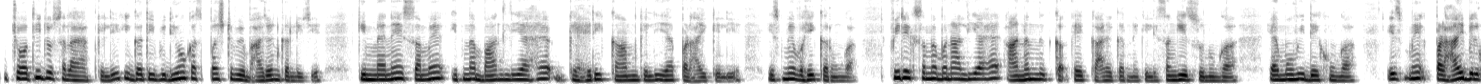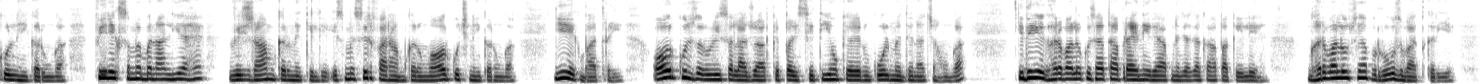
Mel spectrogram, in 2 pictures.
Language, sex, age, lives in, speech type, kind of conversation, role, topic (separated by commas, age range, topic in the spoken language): Hindi, male, 20-24, India, conversation, advice, advisor, घर पर आराम करने में मुझे मुश्किल हो रही है—मैं कैसे शांत होऊँ?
